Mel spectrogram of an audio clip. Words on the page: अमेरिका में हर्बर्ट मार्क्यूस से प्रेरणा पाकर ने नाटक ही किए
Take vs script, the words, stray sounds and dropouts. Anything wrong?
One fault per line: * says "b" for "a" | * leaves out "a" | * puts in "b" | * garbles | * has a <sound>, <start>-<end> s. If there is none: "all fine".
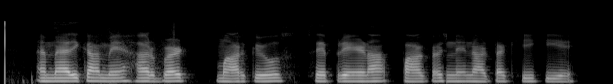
all fine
